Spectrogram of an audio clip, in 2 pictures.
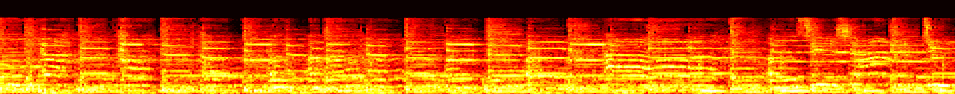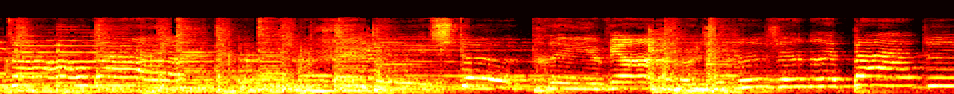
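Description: Live rock band playing a passage between sung lines: electric guitar lines over bass and a drum kit. About eleven seconds in, the drums and bass thin out, leaving mostly guitar and voice.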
